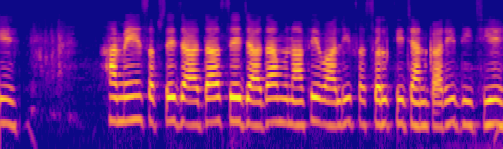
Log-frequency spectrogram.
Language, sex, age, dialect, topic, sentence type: Hindi, female, 31-35, Garhwali, agriculture, question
